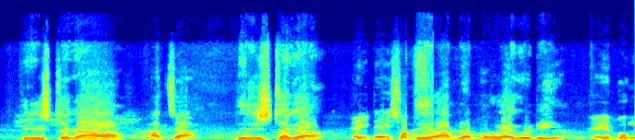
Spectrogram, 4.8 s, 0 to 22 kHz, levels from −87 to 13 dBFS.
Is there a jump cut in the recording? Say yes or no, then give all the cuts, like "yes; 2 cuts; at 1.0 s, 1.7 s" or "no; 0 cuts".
yes; 1 cut; at 3.2 s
